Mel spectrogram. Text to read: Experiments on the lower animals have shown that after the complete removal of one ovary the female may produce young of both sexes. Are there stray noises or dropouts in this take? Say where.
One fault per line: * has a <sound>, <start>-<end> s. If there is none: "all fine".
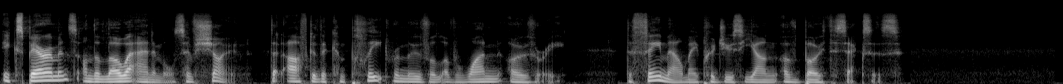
all fine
